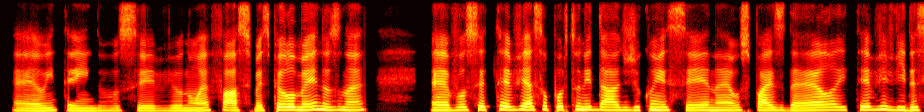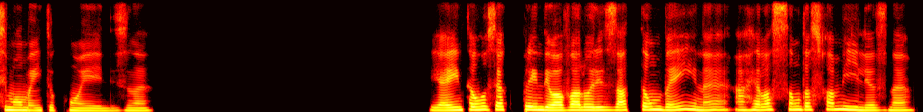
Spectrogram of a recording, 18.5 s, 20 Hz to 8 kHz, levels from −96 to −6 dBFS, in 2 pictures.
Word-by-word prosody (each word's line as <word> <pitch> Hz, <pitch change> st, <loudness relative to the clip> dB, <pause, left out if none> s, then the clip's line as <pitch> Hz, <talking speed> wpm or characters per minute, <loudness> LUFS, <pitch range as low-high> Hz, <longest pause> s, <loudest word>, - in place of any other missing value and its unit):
É, 160 Hz, -1 st, -2 dB
eu 155 Hz, -, -1 dB
entendo 160 Hz, -3 st, -4 dB
você, 160 Hz, 0 st, -6 dB
viu? 160 Hz, +1 st, -6 dB
Não 170 Hz, 0 st, -1 dB
é 175 Hz, +3 st, 0 dB
fácil. 170 Hz, -2 st, +1 dB
Mas, 170 Hz, 0 st, -3 dB
pelo 210 Hz, -2 st, +4 dB
menos, 205 Hz, +1 st, +2 dB
né, 195 Hz, +1 st, 0 dB, 0.7 s
eh, 185 Hz, +1 st, +3 dB
você 200 Hz, +4 st, 0 dB
teve 220 Hz, 0 st, +2 dB
essa 220 Hz, +3 st, +3 dB
oportunidade 210 Hz, -3 st, +1 dB
de 200 Hz, +2 st, -1 dB
conhecer, 195 Hz, -2 st, 0 dB
né, 180 Hz, -1 st, -1 dB
os 185 Hz, -, -5 dB
pais 180 Hz, -2 st, +1 dB
dela 185 Hz, +4 st, 0 dB
e 200 Hz, -, -4 dB
ter 215 Hz, -1 st, +2 dB
vivido 205 Hz, -3 st, 0 dB
esse 200 Hz, 0 st, +1 dB
momento 180 Hz, -2 st, -1 dB
com 175 Hz, -2 st, -4 dB
eles, 160 Hz, 0 st, -8 dB
né. 170 Hz, -1 st, -6 dB, 2.8 s
E 185 Hz, -, -5 dB
aí 180 Hz, +1 st, +2 dB
então 210 Hz, +2 st, +2 dB
você 225 Hz, 0 st, 0 dB
aprendeu 215 Hz, -3 st, +2 dB
a 185 Hz, -, +7 dB
valorizar 195 Hz, 0 st, +2 dB
também, 220 Hz, +1 st, +1 dB
né, 205 Hz, +2 st, -4 dB
a 200 Hz, -, -5 dB
relação 215 Hz, +3 st, -1 dB
das 225 Hz, -1 st, -2 dB
famílias, 205 Hz, -7 st, 0 dB
né. 180 Hz, 0 st, -4 dB
195 Hz, 145 wpm, -24 LUFS, 175-210 Hz, 2.8 s, a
